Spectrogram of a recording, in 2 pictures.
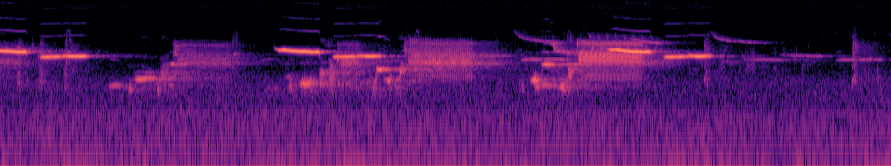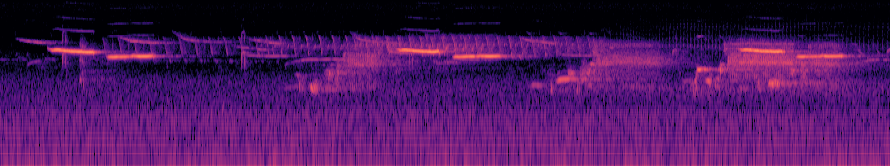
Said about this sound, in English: As I approach a small pond surrounded by willows, a black-capped chickadee lands right in front of me and begins singing, and red-winged blackbirds sound off in the background from cattails at the edge of the pond.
